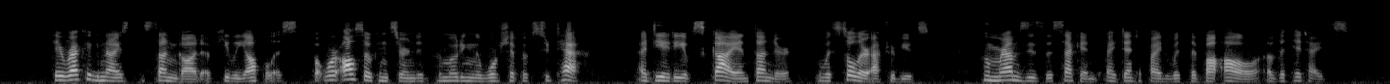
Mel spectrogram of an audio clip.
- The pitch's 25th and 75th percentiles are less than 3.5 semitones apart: No, average, 3.8 semitones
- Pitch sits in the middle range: Yes, medium, 160 Hz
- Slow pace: No, average, 155 wpm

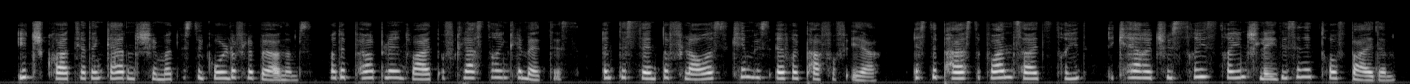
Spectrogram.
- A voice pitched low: No, very high, 295 Hz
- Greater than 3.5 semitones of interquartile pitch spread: No, average, 2.9 semitones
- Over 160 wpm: Yes, fast, 205 wpm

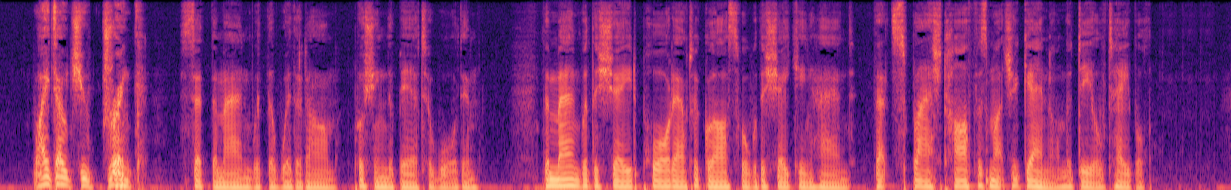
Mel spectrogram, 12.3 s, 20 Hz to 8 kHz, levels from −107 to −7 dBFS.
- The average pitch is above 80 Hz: No, very low, 75 Hz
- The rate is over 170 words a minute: Yes, average, 190 wpm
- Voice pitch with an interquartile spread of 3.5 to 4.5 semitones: Yes, average, 3.8 semitones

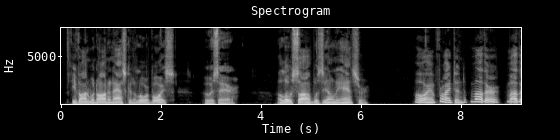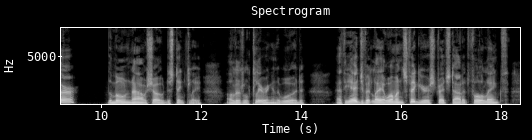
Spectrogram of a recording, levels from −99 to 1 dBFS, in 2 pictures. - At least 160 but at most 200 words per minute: Yes, average, 165 wpm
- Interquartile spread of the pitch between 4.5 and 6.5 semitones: No, average, 4.0 semitones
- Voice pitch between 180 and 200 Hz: No, low, 105 Hz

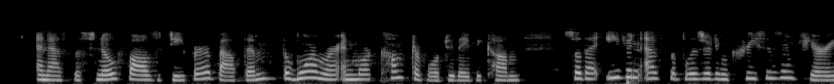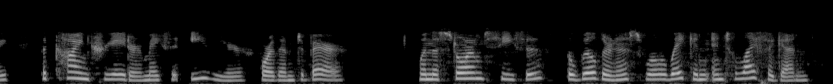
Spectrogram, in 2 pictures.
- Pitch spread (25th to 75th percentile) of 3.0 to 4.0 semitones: No, average, 4.7 semitones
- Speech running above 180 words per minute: No, average, 165 wpm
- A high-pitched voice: Yes, high, 230 Hz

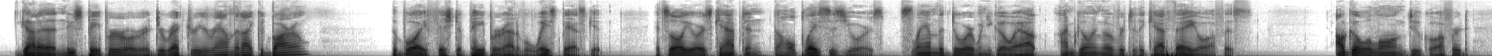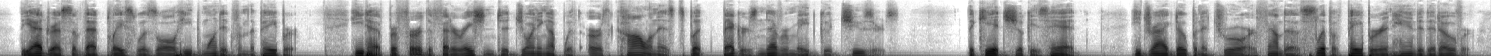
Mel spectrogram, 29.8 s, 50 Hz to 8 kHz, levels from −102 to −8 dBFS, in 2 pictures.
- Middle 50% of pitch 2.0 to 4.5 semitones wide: Yes, average, 3.7 semitones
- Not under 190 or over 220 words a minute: Yes, average, 195 wpm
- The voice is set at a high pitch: No, very low, 90 Hz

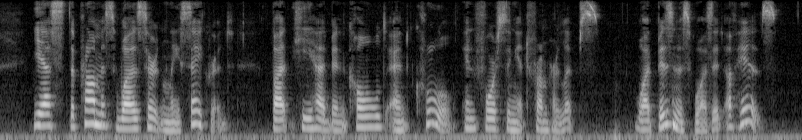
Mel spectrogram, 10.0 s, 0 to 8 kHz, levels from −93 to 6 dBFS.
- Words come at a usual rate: Yes, average, 150 wpm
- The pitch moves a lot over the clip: Yes, wide, 6.0 semitones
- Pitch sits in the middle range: Yes, medium, 170 Hz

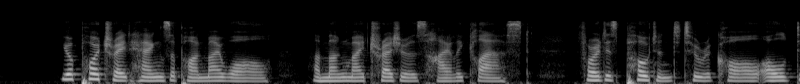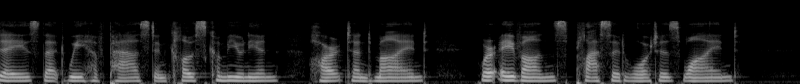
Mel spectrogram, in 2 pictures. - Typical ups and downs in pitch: No, narrow, 1.4 semitones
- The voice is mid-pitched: Yes, medium, 170 Hz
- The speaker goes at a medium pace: No, slow, 130 wpm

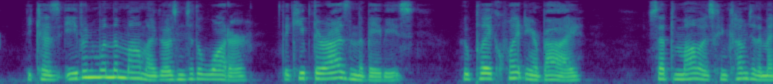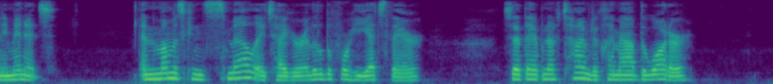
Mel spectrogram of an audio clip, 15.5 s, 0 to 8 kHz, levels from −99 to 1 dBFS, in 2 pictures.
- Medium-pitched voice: Yes, medium, 170 Hz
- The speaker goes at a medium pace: No, fast, 215 wpm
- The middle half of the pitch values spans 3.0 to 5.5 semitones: Yes, average, 4.0 semitones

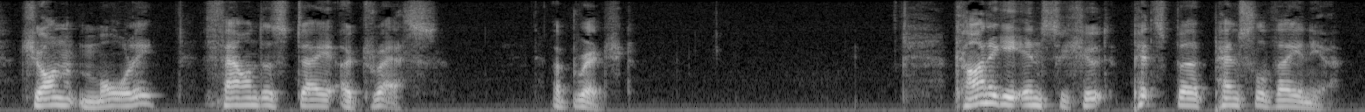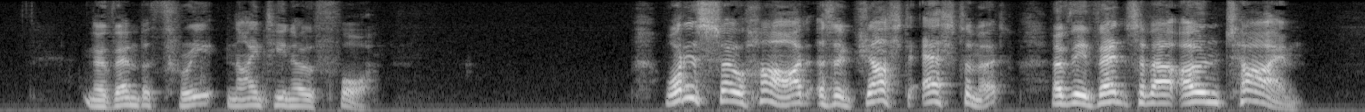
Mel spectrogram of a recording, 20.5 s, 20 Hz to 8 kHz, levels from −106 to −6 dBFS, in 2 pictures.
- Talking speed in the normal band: No, slow, 80 wpm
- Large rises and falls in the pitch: Yes, wide, 5.7 semitones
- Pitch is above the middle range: No, medium, 150 Hz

